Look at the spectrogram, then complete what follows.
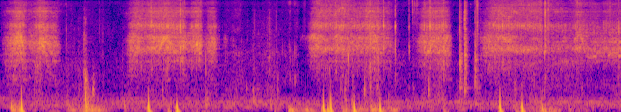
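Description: Fishing kayak and spinning rod and reel being handled while a hooked redfish is played and reeled in: a string of about ten short, irregular knocks and bumps over a steady hiss.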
